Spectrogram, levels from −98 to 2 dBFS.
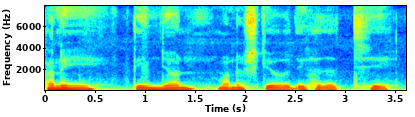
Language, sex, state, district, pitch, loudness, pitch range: Bengali, male, West Bengal, Alipurduar, 160 Hz, -15 LUFS, 150-160 Hz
